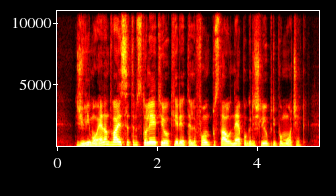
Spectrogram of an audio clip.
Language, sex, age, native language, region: Slovenian, male, 30-49, Slovenian, Savinja region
